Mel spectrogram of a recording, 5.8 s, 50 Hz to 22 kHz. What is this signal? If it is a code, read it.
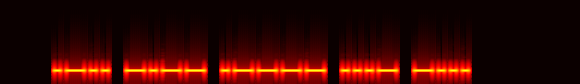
Morse code, heard as a keyed tone, about 20 wpm, 700 Hz. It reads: LY1VB
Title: Code Groups - 5 Letter:Numbers - 20wpm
